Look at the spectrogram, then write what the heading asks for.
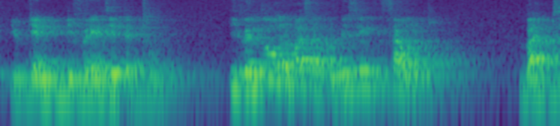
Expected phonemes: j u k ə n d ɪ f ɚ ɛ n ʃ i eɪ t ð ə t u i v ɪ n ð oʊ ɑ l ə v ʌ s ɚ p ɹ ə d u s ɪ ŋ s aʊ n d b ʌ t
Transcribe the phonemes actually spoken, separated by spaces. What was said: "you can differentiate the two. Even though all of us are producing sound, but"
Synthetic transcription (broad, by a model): j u k ə n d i f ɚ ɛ n s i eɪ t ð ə t u i v ɪ n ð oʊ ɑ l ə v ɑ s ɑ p ɹ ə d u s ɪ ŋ s aʊ n d b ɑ t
